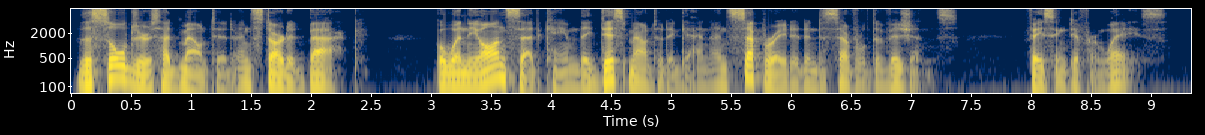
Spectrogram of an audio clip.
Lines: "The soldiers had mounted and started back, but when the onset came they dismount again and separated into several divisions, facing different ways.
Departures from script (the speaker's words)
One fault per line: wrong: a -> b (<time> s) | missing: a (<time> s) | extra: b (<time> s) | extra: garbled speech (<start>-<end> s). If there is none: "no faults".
wrong: dismount -> dismounted (4.3 s)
